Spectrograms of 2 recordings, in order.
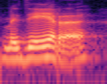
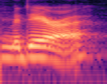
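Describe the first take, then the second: First: The name is pronounced with Portuguese sounds. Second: The name is pronounced with English sounds. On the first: It is the native pronunciation of the name. "rather than Madeira" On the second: It matches the language being spoken. "you said Madeira"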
